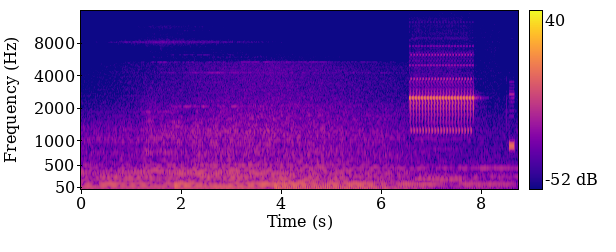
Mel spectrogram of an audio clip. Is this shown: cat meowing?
no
